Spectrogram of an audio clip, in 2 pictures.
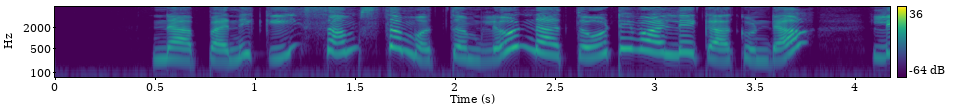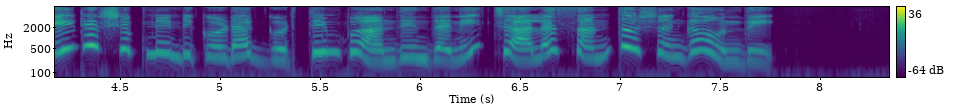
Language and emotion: Telugu, happy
